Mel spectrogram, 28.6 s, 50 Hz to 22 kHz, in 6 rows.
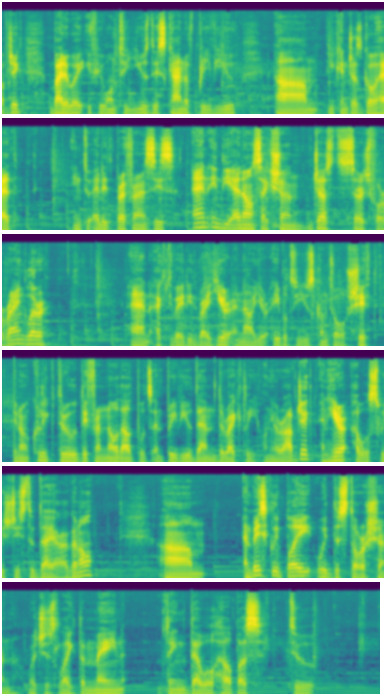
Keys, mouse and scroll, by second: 1.9 ctrl+shift+click, 2.8 ctrl+shift+click, 4.6 click, 14.1 ctrl+shift+click, 14.6 ctrl+shift+click, 15.7 ctrl+shift+click, 16.9 ctrl+shift+click, 18.4-19.6 drag, 23.1-27.2 shift+drag, 27.9 shift+middle click.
